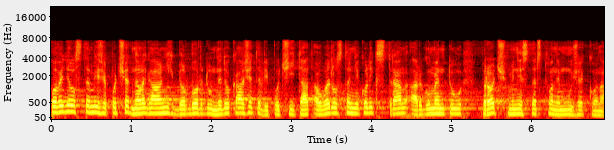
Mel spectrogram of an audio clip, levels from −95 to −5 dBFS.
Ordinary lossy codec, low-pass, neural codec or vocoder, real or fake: MP3, 48 kbps; 7.2 kHz; none; real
